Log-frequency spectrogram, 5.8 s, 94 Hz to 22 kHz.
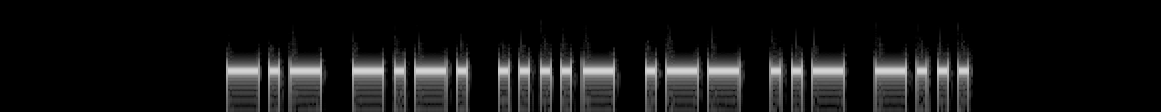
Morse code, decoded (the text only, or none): KC4WUB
